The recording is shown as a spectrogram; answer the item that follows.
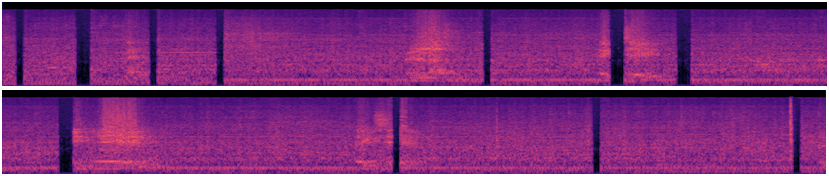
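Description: Indistinct voices in a room over a steady low hum. The sound cuts out for an instant several times.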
